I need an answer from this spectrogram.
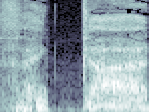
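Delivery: low mutter under the breath, just audible. Retelling a guy at the back of the room: imitating a low mutter. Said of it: "very low, but audible enough".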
